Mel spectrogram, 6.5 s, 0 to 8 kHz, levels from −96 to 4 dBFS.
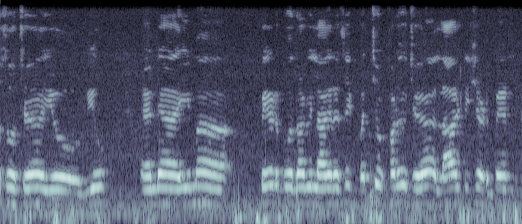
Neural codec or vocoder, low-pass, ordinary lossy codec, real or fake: none; 7.2 kHz; none; real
